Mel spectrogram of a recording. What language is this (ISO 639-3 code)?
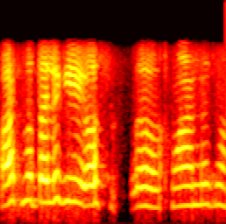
kas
